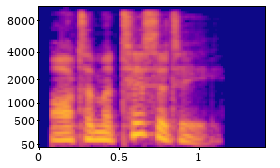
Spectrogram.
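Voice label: "automaticity", English, British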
